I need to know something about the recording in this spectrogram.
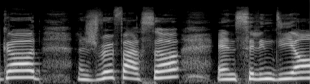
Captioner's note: in french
